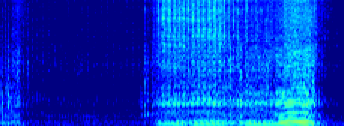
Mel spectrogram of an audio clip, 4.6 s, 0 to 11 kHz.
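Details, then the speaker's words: Peugeot 107 HVAC blower not working, switched on from the cabin: fan spins up to a low rumbling whir with an uneven catching clatter as something tries to turn but catches; blower motor obstruction. "have you heard that when I turn it on something tried to turn but it's like if it's catching"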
